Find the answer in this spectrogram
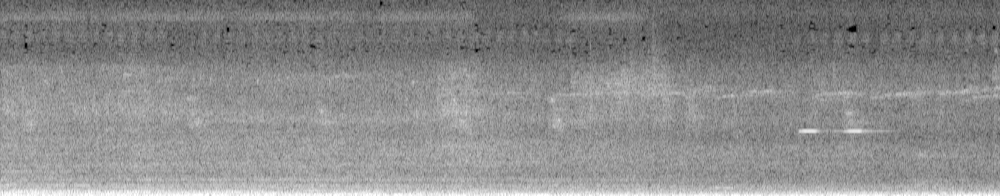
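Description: Steady low rumble of distant street traffic, with two brief faint high tones near the end.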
